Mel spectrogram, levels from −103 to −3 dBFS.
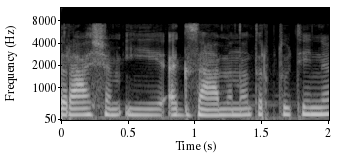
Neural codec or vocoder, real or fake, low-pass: none; real; 7.2 kHz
